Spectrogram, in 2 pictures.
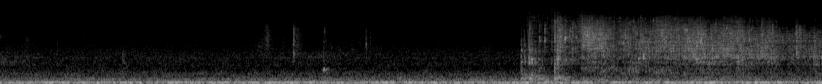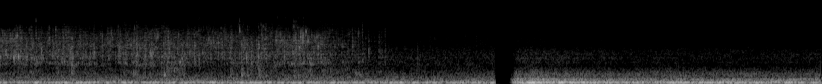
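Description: Brewed wort pours into a fermenting bucket in a steady rushing splash over a low rumble, the flow breaking off briefly near the end before resuming, no voices.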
